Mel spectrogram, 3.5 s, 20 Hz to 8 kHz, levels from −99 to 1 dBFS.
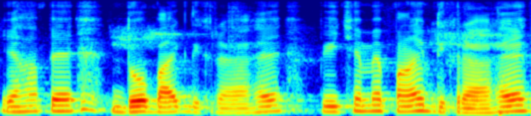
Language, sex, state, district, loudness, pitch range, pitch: Hindi, male, Jharkhand, Garhwa, -20 LUFS, 130-150 Hz, 135 Hz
